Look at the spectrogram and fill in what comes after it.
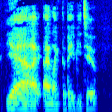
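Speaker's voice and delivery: mock dead-level deadpan, very low, flat monotone. Imitating a favorite show character who says everything in a monotone. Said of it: "says stuff that is like in a very monotone thing".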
